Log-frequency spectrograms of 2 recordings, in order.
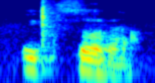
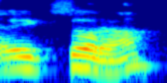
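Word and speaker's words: Ixora: the name how how will you pronounce exora exora you pronounce that exora as per the actually that name originates from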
